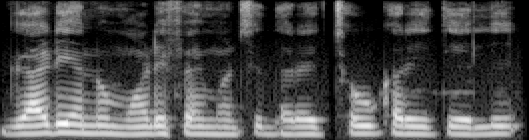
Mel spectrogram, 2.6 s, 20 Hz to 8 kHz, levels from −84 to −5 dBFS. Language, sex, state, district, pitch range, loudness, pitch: Kannada, male, Karnataka, Koppal, 155-165 Hz, -18 LUFS, 160 Hz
